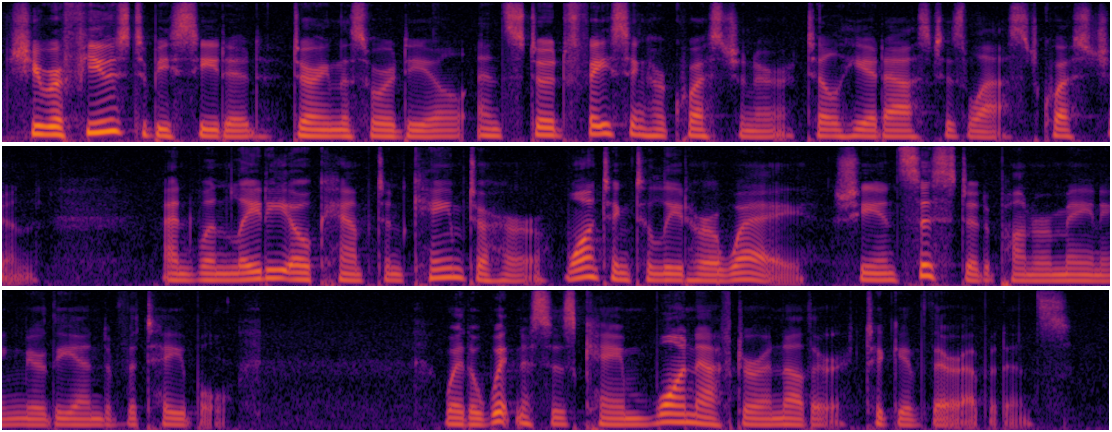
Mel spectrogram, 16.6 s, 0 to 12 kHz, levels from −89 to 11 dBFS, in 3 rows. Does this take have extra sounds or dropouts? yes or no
no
